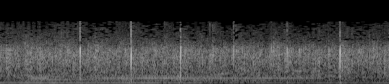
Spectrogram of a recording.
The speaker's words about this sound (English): Praise the Lord. Give him a big hand clap of praise this morning.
